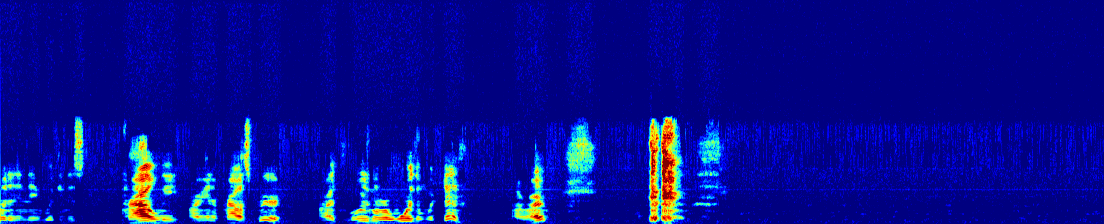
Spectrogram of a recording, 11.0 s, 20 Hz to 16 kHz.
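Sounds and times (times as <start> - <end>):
man's throat sound: 6.5 - 6.8.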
